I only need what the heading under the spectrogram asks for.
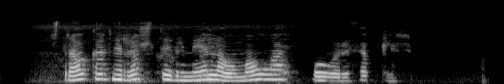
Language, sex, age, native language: Icelandic, female, 50-59, Icelandic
